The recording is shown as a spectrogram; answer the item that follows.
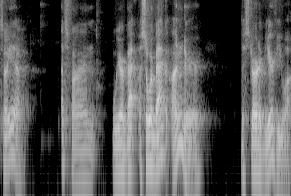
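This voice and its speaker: With vocal fry and very wide pitch swings, a man speaks at a fairly slow pace, leaving long, frequent pauses. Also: medium pitch for a man. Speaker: day trader streamer. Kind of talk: live stream chart analysis. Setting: live stream.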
